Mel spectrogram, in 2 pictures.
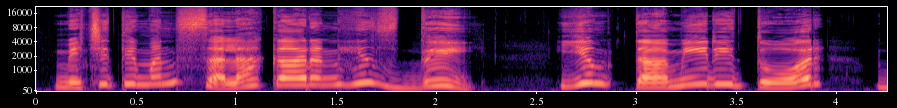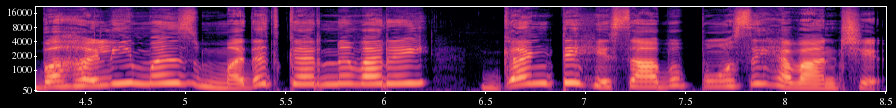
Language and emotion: Kashmiri, disgusted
